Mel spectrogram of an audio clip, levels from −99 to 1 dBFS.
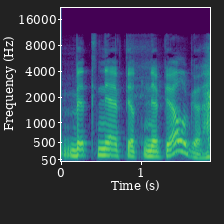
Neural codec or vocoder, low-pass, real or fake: vocoder, 44.1 kHz, 128 mel bands every 256 samples, BigVGAN v2; 10.8 kHz; fake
